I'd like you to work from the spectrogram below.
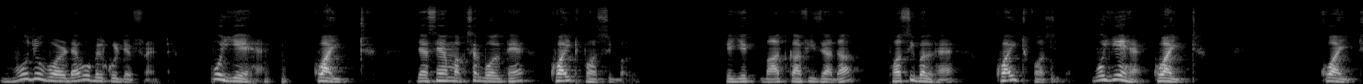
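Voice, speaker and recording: A man teaching English pronunciation as an explanatory lesson, repeating each word slowly and breaking it into syllables. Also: on the high side, lively intonation, breathy edge.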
